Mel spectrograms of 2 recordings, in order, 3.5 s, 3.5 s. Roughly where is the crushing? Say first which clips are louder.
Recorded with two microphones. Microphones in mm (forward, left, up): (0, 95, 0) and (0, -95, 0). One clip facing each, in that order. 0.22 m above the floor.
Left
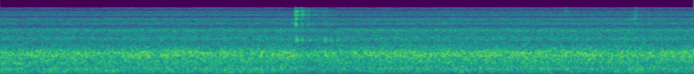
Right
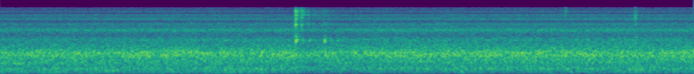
Left 1 dB; right.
